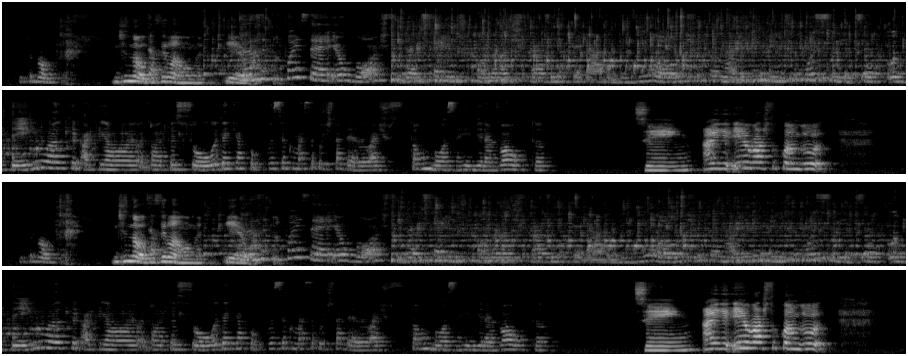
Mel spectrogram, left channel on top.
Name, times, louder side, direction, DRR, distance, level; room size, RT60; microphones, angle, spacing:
voice 1, 0.2-1.0 1.4-1.6 2.3-14.5, left 2 dB, 75° left, 0.8 m, -38 dB
voice 2, 1.1-2.5 15.4-17.7, right 4 dB, 25° right, 0.3 m, -27 dB
sound 1, 2.0-2.9 3.9-10.9 12.3-12.4, left 2 dB, 35° left, 0.5 m, -40 dB
2.3 x 2.0 x 2.7 m
head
